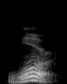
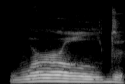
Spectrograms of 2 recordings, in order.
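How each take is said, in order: First: The word ends without the L and D sounds. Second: The word ends with voiced L and D sounds. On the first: The speaker calls it wrong. "he's not able to pronounce the dark L and D" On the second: The speaker calls it right. "he's got to continue his vibration"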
